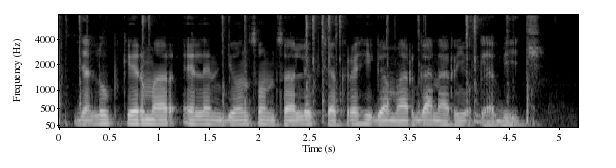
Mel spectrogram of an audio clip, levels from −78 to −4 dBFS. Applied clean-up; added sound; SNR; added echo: none; Computer keyboard; 17 dB; none.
